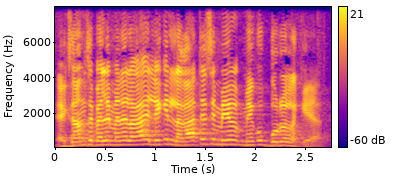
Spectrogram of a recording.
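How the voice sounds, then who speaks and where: A young man with an Indian accent doing a stand-up comedy set in a small club, telling stories with animated acted-out dialogue into a handheld mic. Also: extremely high pitch, very fast. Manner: animated storytelling, acting out dialogue. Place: small comedy club stage before a live audience. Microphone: handheld stage mic.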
